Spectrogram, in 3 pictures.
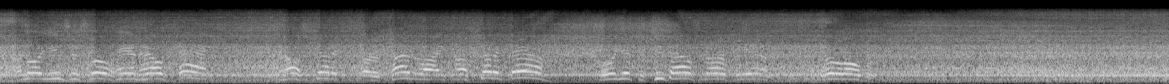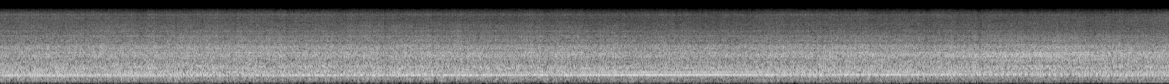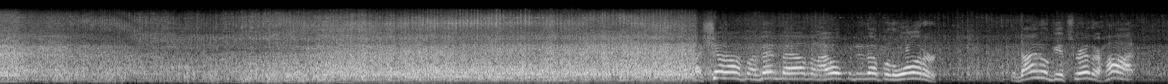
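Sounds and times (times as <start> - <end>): engine running at full throttle: 0.0 - 35.0
steady noise: 0.0 - 35.0.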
